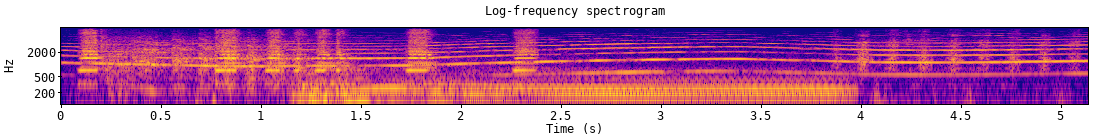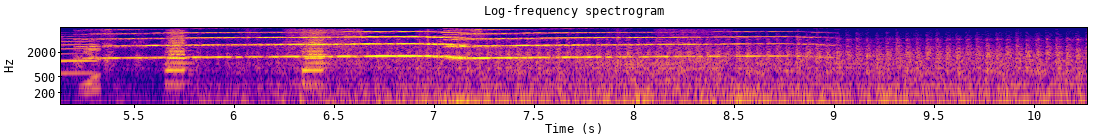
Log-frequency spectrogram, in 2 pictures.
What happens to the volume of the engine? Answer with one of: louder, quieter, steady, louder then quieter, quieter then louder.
quieter then louder.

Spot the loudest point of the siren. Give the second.
7 s.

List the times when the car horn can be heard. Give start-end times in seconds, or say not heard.
0.1-2.4, 5.7-6.5.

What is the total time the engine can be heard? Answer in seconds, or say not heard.
10 s.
